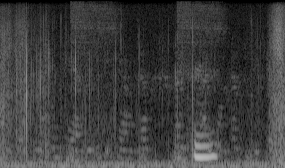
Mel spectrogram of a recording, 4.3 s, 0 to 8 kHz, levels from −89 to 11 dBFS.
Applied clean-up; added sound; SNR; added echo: none; Fire; 17 dB; none.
